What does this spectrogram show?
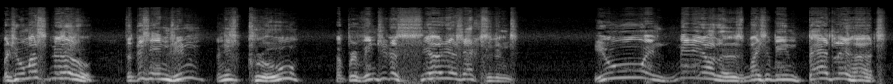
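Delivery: high, weighty, emphatic address; stern lecture. A narrator's reading. Fat Controller setting the barber straight, emphatically. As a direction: lecture them with pompous authority.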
